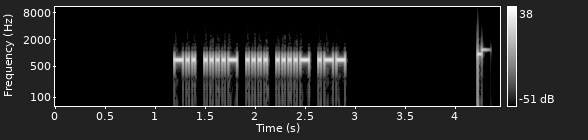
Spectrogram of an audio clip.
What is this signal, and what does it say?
Morse code, heard as a keyed tone, about 40 wpm, 690 Hz. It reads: D4H4W
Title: Five Challenging Letter-Number Combinations 40wpm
